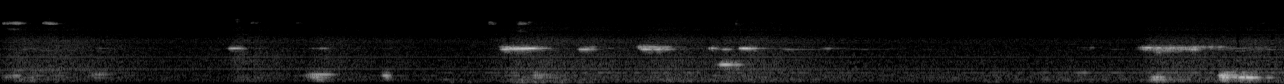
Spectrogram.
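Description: Sparse short whistled notes, some in quick runs, with low murmuring sounds under them, over a faint steady hum, as part of a lo-fi experimental music track.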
